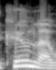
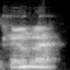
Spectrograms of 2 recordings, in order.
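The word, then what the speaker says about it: Cúnla: like moving, like the Kunla one. Am I pronouncing that right? Kunla? Yeah. No, yeah. Yeah. You're on the ball.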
